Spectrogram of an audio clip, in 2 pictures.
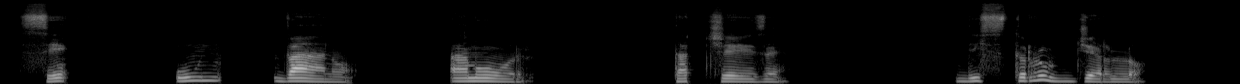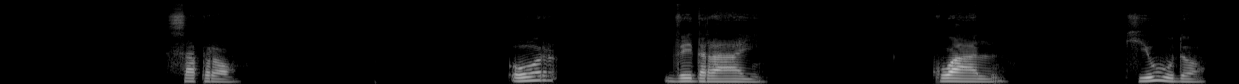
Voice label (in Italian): monotono; Otello; Ah! vieni nel tuo sangue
